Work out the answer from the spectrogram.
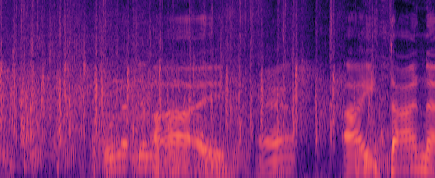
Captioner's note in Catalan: aplaudiments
